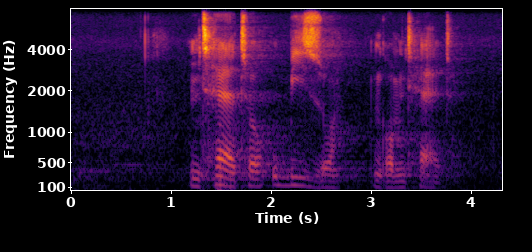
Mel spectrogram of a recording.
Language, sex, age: Zulu, male, 23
